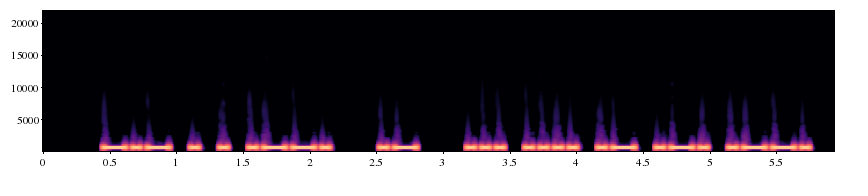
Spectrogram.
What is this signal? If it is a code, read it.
Morse code, heard as a keyed tone, about 22 wpm, 700 Hz. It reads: KEEP A SHARP
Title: Sentences from Top 1600 Words 22wpm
